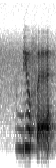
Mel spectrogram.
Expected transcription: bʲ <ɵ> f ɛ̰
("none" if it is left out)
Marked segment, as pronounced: ʊ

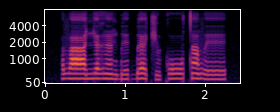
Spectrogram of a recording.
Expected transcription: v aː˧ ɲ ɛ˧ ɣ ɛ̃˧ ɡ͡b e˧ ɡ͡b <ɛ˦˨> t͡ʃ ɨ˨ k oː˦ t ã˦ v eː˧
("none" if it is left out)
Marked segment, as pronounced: ɛ˦˨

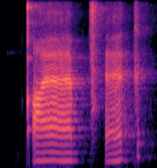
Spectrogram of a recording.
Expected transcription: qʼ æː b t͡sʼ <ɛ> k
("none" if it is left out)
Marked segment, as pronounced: ɛ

